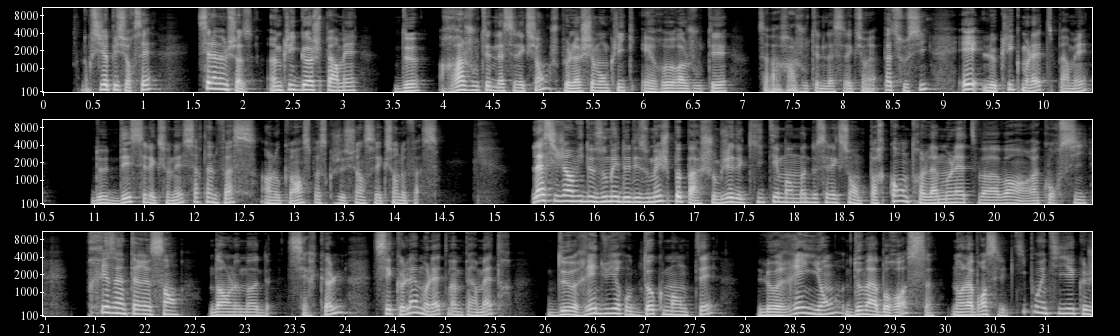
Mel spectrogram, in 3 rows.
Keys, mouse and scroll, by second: 0.4 c.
